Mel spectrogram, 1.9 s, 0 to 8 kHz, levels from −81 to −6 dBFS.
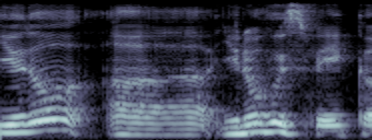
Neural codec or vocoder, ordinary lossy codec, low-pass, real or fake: none; none; 7.2 kHz; real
